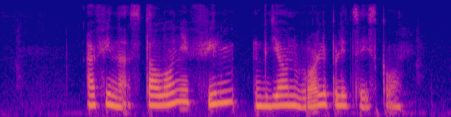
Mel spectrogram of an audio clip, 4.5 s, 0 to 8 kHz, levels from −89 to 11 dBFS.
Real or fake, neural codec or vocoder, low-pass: real; none; 7.2 kHz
